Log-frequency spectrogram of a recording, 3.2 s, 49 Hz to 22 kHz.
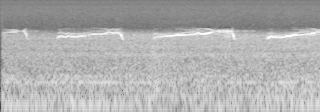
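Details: Bald eagles at a nest on a live nest camera: juveniles close to fledging with both parents, May 29 2016. Thin, high whistled notes rise, then drop sharply at the end, repeated about every second over a low rumbling background.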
